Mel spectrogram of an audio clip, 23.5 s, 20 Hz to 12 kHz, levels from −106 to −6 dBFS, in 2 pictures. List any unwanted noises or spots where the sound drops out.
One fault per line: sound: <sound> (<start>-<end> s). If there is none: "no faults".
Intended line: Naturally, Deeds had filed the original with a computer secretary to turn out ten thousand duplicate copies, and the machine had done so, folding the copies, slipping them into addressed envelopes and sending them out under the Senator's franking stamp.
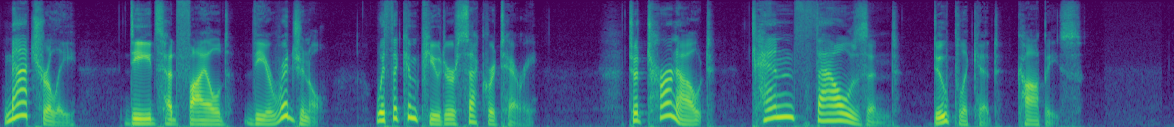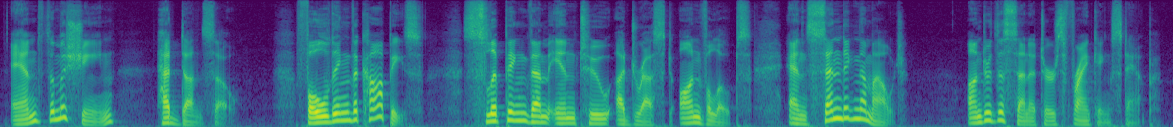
no faults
